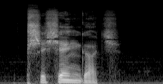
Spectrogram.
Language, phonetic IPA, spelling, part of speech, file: Polish, [pʃɨˈɕɛ̃ŋɡat͡ɕ], przysięgać, verb, Pl-przysięgać.ogg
